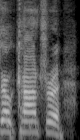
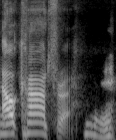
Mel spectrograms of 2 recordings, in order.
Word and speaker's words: Alcantara: You mispronounced Alcantara. I'll mispronounce Galen. We're even. All right, we're good. Is it not Alcantara? Is it Alcantara? It's Alcantara.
